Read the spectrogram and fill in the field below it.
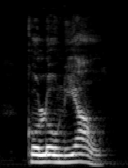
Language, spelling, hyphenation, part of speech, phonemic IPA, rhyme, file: Dutch, koloniaal, ko‧lo‧ni‧aal, adjective / noun, /ˌkoː.loː.niˈaːl/, -aːl, Nl-koloniaal.ogg
- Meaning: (adjective) colonial; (noun) 1. a colonial soldier, a colonial trooper 2. a colonial settler, a colonist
